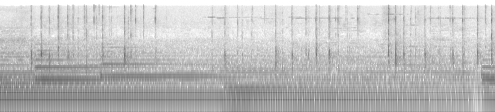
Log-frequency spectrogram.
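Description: Typing on a computer keyboard: an irregular run of quick key clicks, over soft background music with steady sustained notes.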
